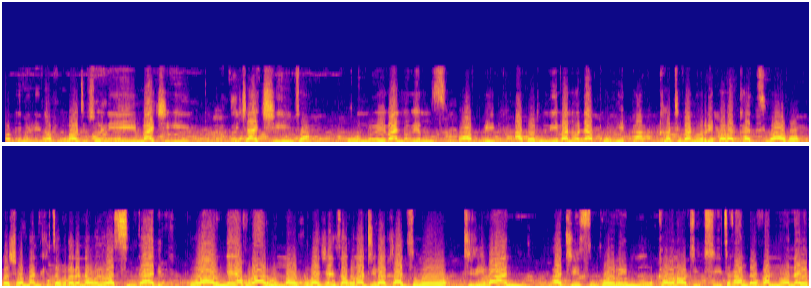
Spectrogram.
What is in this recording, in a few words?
march vox pop; code red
